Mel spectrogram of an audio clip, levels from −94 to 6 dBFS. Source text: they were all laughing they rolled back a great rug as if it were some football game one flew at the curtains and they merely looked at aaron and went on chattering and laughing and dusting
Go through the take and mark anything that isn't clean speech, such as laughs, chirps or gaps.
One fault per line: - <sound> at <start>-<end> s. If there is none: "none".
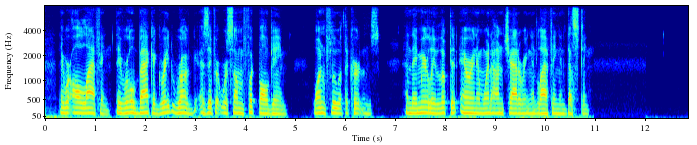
none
